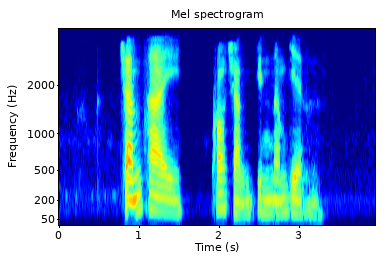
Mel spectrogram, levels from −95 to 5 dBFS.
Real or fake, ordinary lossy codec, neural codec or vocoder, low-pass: fake; MP3, 32 kbps; codec, 16 kHz, 1 kbps, FunCodec, trained on Chinese and English, 50 frames a second; 3.6 kHz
